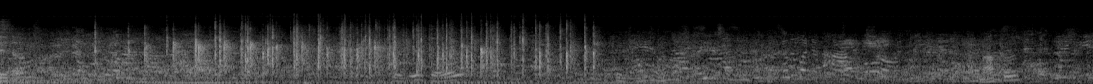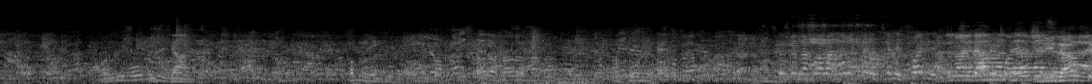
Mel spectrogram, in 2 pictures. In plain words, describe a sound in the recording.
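A crowd chatters in a busy indoor space.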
